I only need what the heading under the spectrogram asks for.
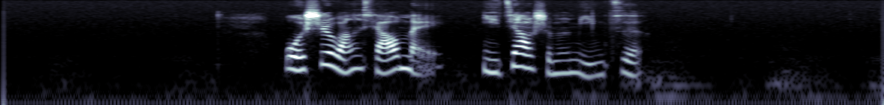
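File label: Putonghua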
